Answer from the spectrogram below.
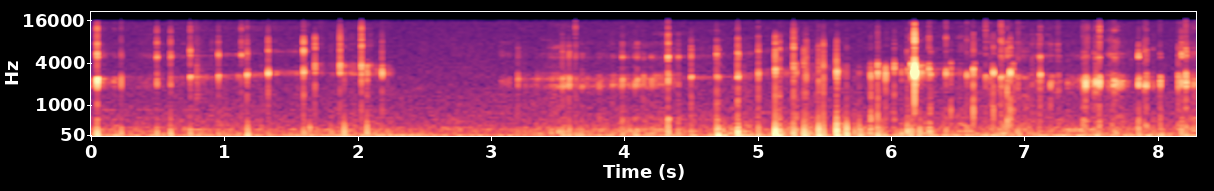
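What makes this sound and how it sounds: Long nails scratch and tap along the segments of a ribbed, segmented purple plastic articulated fidget slug toy held close to the microphone. The sound is a quiet, bright, dry scratching rasp centred near 3 kHz, broken by many quick, sharp clicks that stop dead, with a brief near-silent pause before the scratching and tapping resume.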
